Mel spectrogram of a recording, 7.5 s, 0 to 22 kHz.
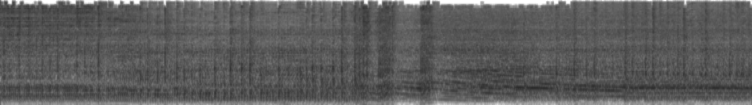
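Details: McCulloch Super Pro 70 chainsaw running on the bench in a warm shop: erratic surging idle that hunts up and down instead of holding steady; owner suspects an intake leak or leaking decomp valve, not confirmed.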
